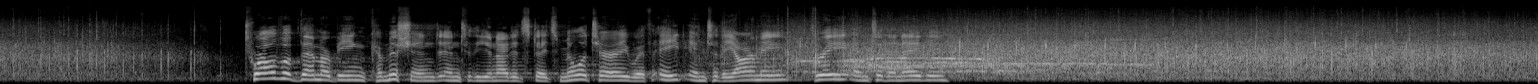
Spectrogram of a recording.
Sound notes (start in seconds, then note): 9.3 applause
